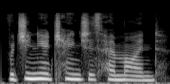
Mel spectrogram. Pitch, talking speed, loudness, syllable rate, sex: 225 Hz, 140 wpm, -13 LUFS, 4.5 syllables/s, female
